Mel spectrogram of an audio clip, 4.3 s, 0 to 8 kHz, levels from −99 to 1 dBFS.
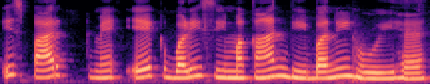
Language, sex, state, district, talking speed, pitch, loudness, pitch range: Hindi, female, Jharkhand, Garhwa, 155 wpm, 245 Hz, -17 LUFS, 230-280 Hz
